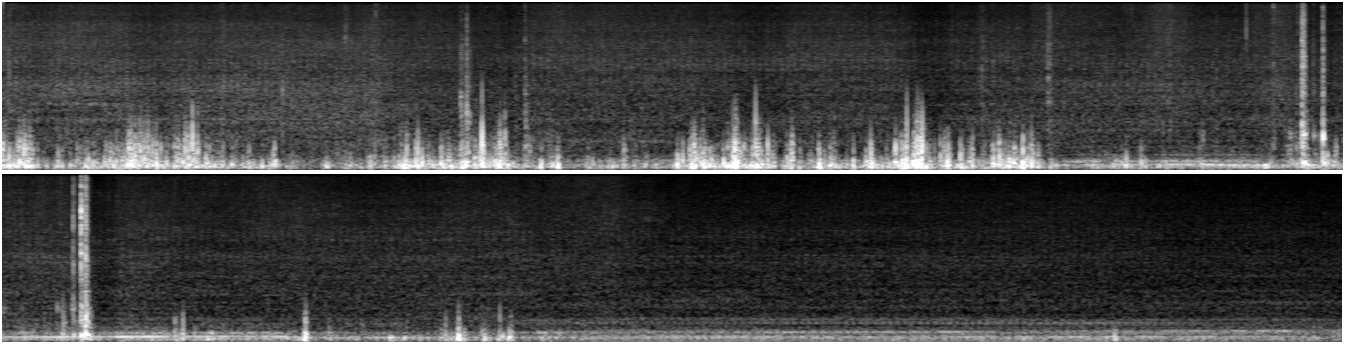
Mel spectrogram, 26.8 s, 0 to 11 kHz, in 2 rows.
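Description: Irregular low rumbles of wind and handling on the microphone for about ten seconds, then a steady low hum from the 2010 Toyota Yaris's 1.5-litre four-cylinder idling, heard from inside the cabin. Two sharp clicks come a little past the middle.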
